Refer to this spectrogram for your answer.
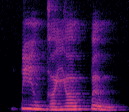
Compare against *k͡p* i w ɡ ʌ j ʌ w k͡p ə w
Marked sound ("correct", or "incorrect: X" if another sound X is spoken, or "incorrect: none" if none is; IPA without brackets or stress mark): correct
